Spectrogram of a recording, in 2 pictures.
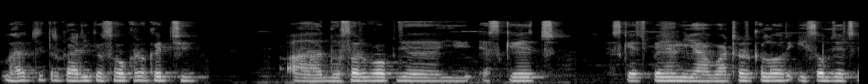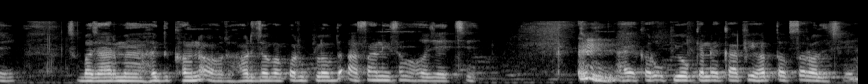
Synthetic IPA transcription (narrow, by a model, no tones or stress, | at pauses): ɦɛt͡ʃit̪ɾəkaɾikesɔkʰɾəkʰɛt̪̚t͡ʃʰi | ad̪osəɾɡɔpd͡ʒeiesket͡ʃ | esket͡ʃpenjawaʈəɾkələɾisəbd͡ʒet͡ʃʰɛsbəd͡ʒaɾmeɦəd̪kʰənɔːɾɦəɾd͡ʒəɡəpəɾupləbd̪ʱasanisəmɦod͡ʒajt̪̚t͡ʃʰɛ | aekəɾupjoɡ̚kenekapʰiɦəd̪təksəɾəlt͡ʃʰɛ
